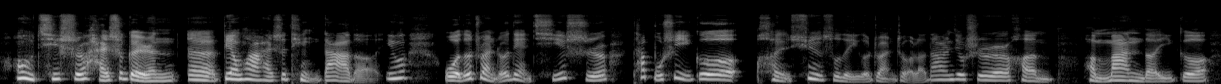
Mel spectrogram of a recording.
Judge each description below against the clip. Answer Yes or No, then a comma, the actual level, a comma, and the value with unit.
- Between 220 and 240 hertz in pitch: No, high, 205 Hz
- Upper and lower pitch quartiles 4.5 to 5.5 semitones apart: Yes, average, 4.9 semitones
